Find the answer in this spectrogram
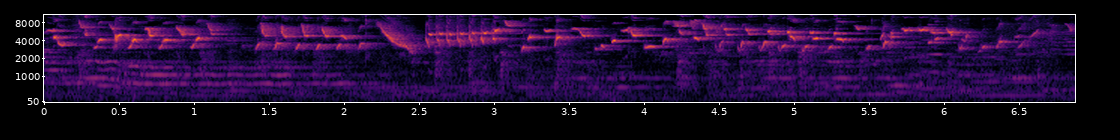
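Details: European goldfinch song, a dense run of high chirps, buzzy trills and sharp descending slurs delivered without pause, with fainter lower tones underneath.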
